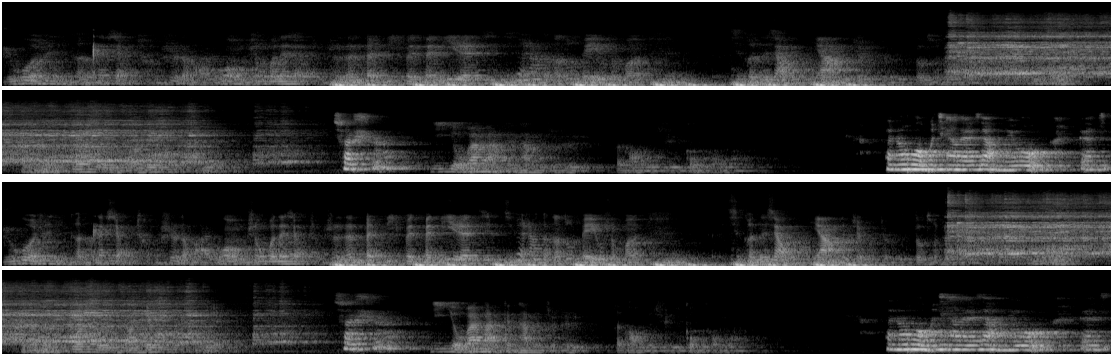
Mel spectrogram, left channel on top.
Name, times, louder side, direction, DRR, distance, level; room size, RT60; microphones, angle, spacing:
voice 1, 0.0-6.7 7.3-10.6 11.2-13.4 15.4-16.9 17.2-18.5, right 2 dB, 50° right, 1 dB, 0.6 m, -36 dB
sound 1, 3.3-3.7 4.1-4.5 4.9-5.3 5.7-6.1 6.5-6.9 7.3-7.7 8.1-8.5, equal, 45° left, 1.4 m, -25 dB
sound 2, 9.4-14.2 14.6-14.7, right 1 dB, 75° right, 1.1 m, -30 dB
voice 2, 14.4-15.0 19.9-22.1, left 2 dB, 65° left, 4 dB, 0.5 m, -22 dB
4.6 x 2.8 x 3.9 m, 1.3 s
head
